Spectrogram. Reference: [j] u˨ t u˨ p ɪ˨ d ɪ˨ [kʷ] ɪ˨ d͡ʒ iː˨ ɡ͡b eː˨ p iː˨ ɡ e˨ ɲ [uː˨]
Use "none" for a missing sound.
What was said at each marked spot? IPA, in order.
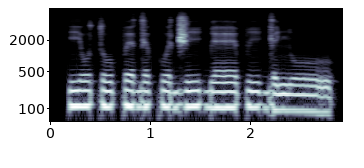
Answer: j, kʷ, uː˨

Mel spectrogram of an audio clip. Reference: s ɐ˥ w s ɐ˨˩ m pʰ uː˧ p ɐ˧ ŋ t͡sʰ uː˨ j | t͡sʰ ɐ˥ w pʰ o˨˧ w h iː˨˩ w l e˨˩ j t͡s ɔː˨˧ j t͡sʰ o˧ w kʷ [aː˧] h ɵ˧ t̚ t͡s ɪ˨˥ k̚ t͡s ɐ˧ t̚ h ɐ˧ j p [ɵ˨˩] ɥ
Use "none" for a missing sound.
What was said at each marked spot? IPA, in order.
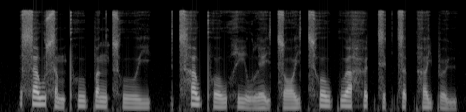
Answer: aː˧, ɵ˨˩

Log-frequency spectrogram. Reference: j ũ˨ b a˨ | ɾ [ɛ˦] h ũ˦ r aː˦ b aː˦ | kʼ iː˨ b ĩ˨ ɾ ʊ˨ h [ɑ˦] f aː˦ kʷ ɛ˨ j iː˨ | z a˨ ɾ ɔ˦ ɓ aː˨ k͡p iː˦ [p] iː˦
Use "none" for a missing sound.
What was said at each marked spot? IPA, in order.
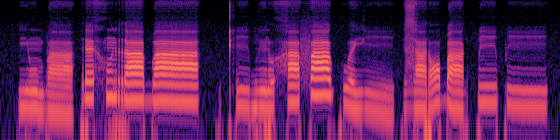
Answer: ɛ˦, a˦, p

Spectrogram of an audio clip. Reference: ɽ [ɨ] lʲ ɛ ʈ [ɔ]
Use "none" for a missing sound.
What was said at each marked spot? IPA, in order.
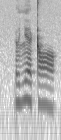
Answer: ɨ, ɔ

